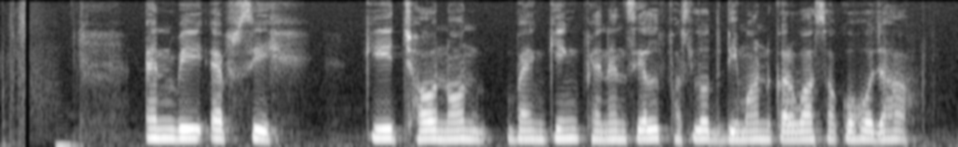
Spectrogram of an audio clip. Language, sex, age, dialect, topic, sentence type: Magahi, male, 25-30, Northeastern/Surjapuri, banking, question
